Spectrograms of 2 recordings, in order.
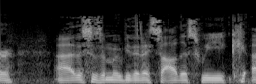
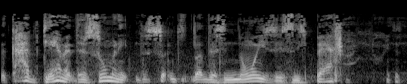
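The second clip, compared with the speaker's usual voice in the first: irritated grumble that breaks into a laugh; exasperated griping. Real, not acted. Podcast host griping about background noises mid-review, exasperated. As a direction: moan about it, half laughing. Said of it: "I'm just pissing and moaning".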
